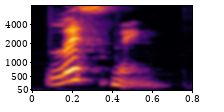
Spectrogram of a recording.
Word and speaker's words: listening: words like this one listening so it's perfectly okay to use three syllables listening but to make things quick and simple native speakers will often reduce it down to just two syllables listening listening it's the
